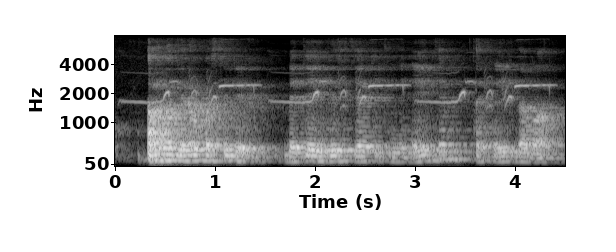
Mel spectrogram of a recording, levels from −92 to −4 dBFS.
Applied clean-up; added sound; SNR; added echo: none; Bird; 16 dB; reverberation time 1.1 s.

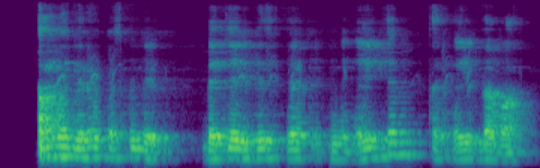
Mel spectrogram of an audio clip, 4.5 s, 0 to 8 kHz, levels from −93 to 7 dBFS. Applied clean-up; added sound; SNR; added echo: neural mask model DeepFilterNet 3.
